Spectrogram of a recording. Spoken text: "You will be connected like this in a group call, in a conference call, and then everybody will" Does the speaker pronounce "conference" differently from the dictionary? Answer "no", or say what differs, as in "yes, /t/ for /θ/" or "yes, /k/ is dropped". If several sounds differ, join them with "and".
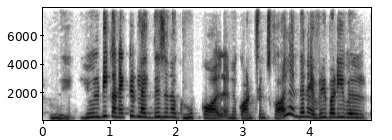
no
